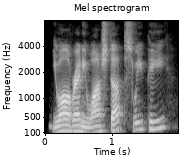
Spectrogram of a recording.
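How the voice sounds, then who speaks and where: A man's voice: a little high, expressive, moderate pace, bright, forceful tone, voice pushed up. Middle-aged family dad, read by a male narrator: affectionate, earnest, a bit goofy, audiobook fiction. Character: affectionate, jokey, forgetful middle-aged father, eager and earnest.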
